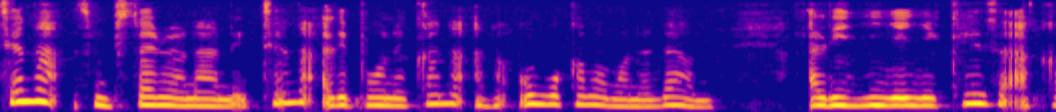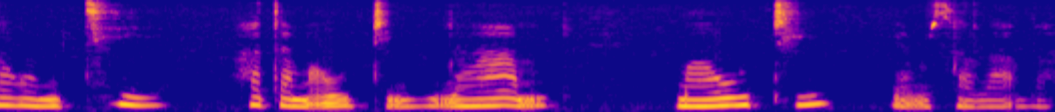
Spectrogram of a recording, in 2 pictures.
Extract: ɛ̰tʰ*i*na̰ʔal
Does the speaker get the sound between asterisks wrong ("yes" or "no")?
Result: yes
